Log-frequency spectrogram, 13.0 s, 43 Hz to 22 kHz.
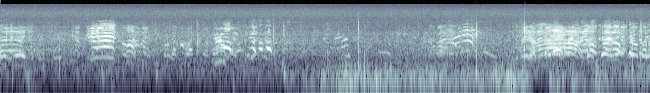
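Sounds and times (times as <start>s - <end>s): distant shouts: 0.0s - 13.0s.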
